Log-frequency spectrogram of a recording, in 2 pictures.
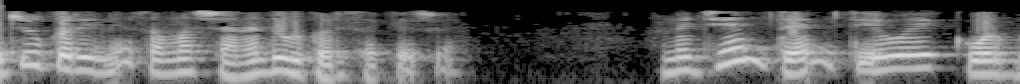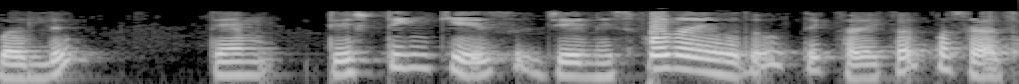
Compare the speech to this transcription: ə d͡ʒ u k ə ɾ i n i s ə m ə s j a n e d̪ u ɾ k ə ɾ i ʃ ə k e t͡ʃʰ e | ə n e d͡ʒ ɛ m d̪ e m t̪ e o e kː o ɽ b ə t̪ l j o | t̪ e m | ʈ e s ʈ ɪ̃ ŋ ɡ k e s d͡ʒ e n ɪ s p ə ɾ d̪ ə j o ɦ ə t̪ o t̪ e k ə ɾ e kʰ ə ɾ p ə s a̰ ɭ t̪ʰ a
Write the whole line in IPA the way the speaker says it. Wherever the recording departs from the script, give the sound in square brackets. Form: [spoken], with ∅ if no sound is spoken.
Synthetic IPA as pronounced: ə d͡ʒ u k ə ɾ i n [e] s ə m ə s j a n e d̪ u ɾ k ə ɾ i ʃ ə k e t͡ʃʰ e | ə n e d͡ʒ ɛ m [t̪] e m t̪ e o e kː o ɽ b ə [d̪] l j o | t̪ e m | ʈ e s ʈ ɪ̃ ŋ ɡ k e s d͡ʒ e n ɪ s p ə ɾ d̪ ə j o ɦ ə t̪ o t̪ e [kʰ] ə ɾ e kʰ ə ɾ p ə s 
